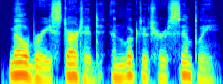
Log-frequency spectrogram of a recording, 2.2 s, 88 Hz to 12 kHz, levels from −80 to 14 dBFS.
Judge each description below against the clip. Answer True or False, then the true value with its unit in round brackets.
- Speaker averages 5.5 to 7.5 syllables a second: True (5.9 syllables/s)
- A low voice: True (125 Hz)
